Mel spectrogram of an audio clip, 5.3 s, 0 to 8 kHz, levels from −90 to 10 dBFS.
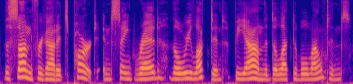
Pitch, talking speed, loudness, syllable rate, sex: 200 Hz, 160 wpm, -19 LUFS, 4.2 syllables/s, female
